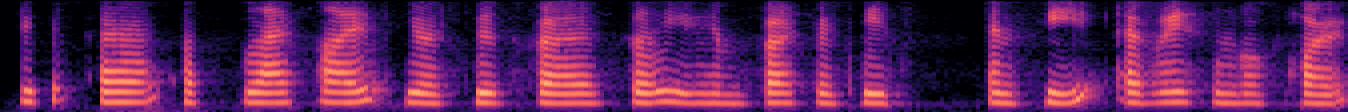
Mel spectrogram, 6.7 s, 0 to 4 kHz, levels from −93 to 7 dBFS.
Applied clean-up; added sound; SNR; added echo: neural mask model DeepFilterNet 3.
